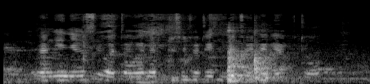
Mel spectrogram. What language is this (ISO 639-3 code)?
swa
